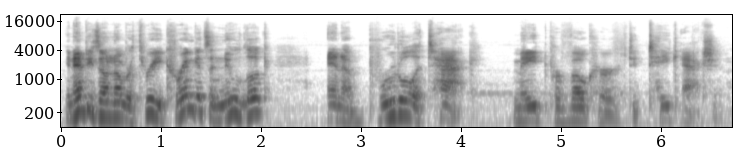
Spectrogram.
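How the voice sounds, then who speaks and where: Bright-voiced man co-hosting a podcast. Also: on the high side, expressive, moderate pace. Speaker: podcast co-host. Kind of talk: casual comic book review.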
